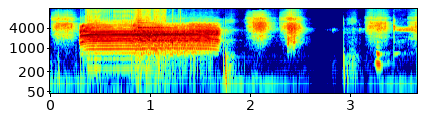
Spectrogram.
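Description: A sheep bleats in a survival video game, one loud, sustained, harmonic bleat of about a second and a half, followed by a few short, faint rustling or footstep-like sounds.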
